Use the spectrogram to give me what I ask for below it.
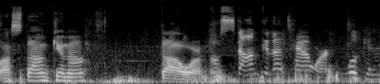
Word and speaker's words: Ostankino: It's called Ostankino Tower.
